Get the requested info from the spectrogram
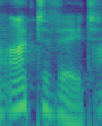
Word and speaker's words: Octavate: You have also have an online training course called Octavate. Am I saying that right? – Yeah, Octavate.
